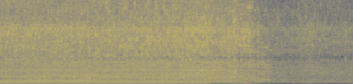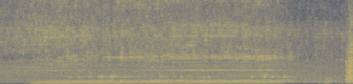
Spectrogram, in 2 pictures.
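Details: Cheap buggy's single-cylinder during carb tuning runs hard at full throttle, then drops off sharply for a couple of seconds before recovering; intermittent cutout, cause unconfirmed; owner will recheck the spark plug and suspects the CDI.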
